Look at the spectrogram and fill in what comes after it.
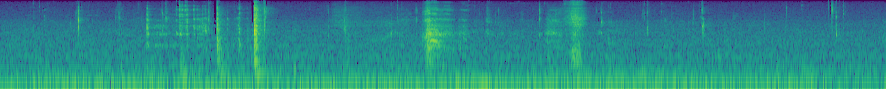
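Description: Close-miked chewing of a mouthful of food: scattered wet mouth smacks and clicks, with a few louder ones about three to four seconds in and again around six and nine seconds.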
